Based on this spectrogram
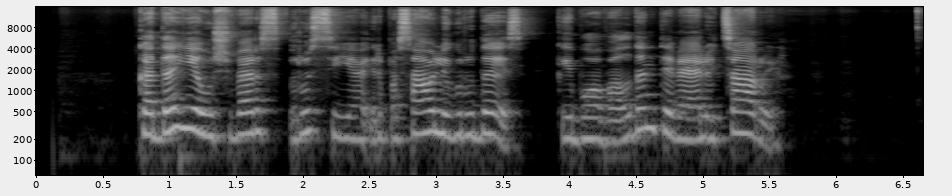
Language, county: Lithuanian, Marijampolė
